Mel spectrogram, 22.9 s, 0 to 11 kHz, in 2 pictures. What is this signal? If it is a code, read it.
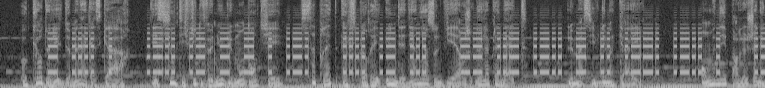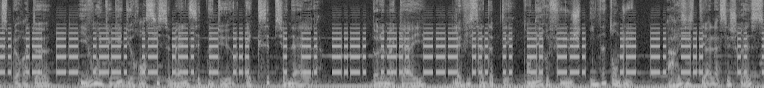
Morse code, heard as electronic beeps, machine-sent, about 26 wpm, spaced as for 21 wpm, 610 Hz. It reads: THE LATTER HAS MULTIPLE RAMPARTS ENCLOSING AND …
